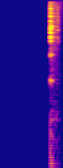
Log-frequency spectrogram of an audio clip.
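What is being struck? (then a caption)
Coffee mug. A mug of coffee is tapped once, giving a short, dull knock with a low thump and a brief bright edge. It dies away almost at once in a fraction of a second.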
